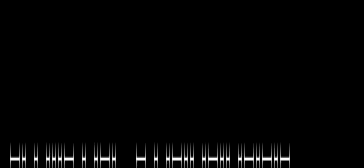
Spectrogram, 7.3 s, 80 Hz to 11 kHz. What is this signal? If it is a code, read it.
Morse code, heard as a keyed tone, about 20 wpm, 700 Hz. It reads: NEVER TELL.
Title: Sentences from Top 300 Words 20wpm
